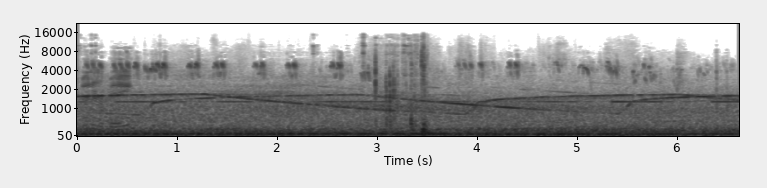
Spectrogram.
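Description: Emergency-vehicle siren wailing, its pitch sweeping slowly up and then down about every four seconds, over a steady low hum.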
